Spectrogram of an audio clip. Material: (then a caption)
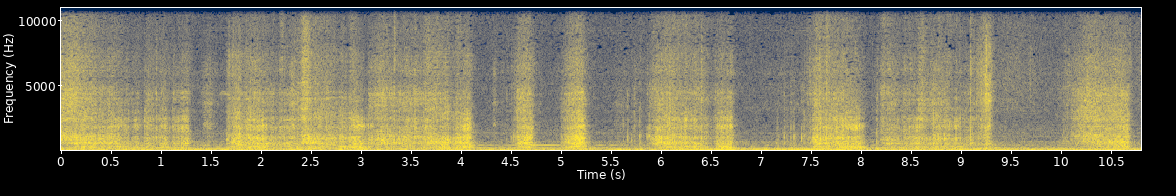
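Foam. Long fingernails on both hands scratch across a large, flat, dark grey foam mat with a solid, porous surface, making a steady, dry, broadband scratching and rustling with a low hum underneath. The scratching comes in uneven strokes with brief quieter gaps, and near the end the hands lift briefly above the mat.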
